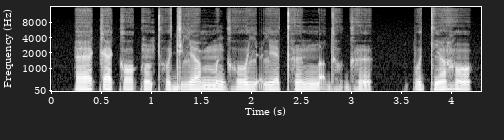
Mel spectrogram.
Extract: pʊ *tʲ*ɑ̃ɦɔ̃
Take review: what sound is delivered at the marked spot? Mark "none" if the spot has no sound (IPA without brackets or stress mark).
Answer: tʲ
